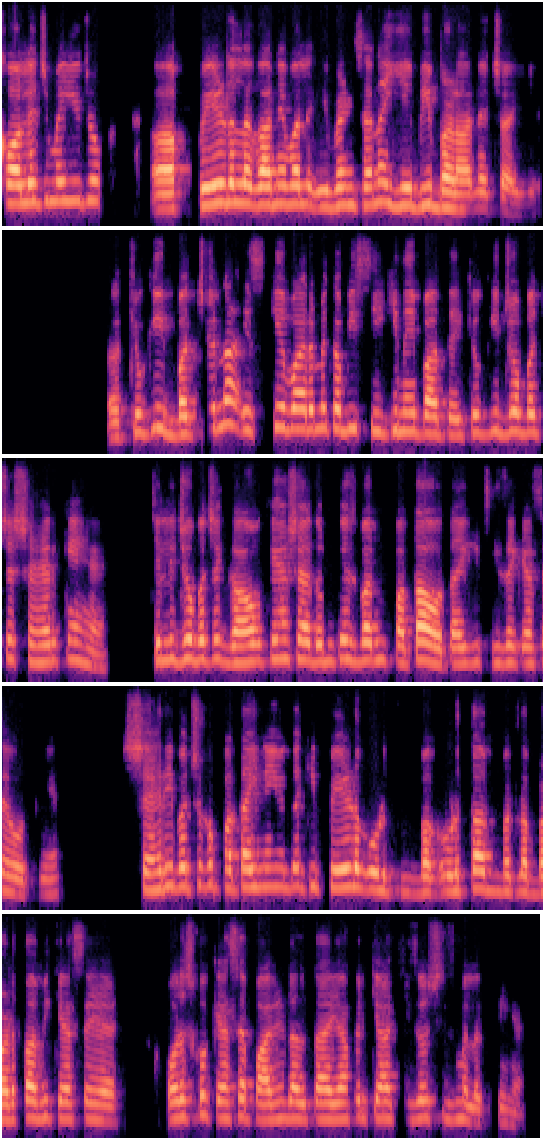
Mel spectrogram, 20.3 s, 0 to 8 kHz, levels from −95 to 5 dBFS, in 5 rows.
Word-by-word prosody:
College 215 +1 +6
में 235 - +2
ये 235 0 -5
जो 240 +1 -3 0.4
अ, 160 0 +9 0.2
पेड़ 210 +3 +6
लगाने 205 -1 +5
वाले 210 -1 +3
इवेंट्स 195 +2 -1
हैं 195 - +4
ना, 230 - 0
ये 195 -3 +1
भी 195 +2 -1
बढ़ाने 165 -1 +4
चाहिए। 325 - -6 0.9
अ, - - -2
क्योंकि 205 +4 -3
बच्चे 190 +5 +1
ना 295 0 +3
इसके 225 +4 -4
बारे 235 -1 +4
में 245 +1 -3
कभी 235 +1 +1
सीख 220 -4 -9
ही - - -2
नहीं 210 -1 -2
पाते 185 -2 +2
क्योंकि 200 +4 -6
जो 215 - +2
बच्चे 205 +2 -2
शहर 190 -2 -2
के - - -4
हैं, 170 -10 -6 0.4
चलिए 205 +2 -3
जो 225 - +5
बच्चे 215 +1 -1
गाँव 185 +2 +5
के - - -1
हैं 220 - -3
शायद 210 -3 +1
उनको 190 +3 -2
इस 210 - -6
बारे 200 0 +4
में 210 - -10
पता 180 +3 +5
होता 175 -3 +6
है 170 - -1
कि 180 - -12
चीजें 180 0 -7
कैसे 175 +1 -4
होती 150 -2 -6
हैं, 150 - -13 0.6
शहरी 195 +3 0
बच्चों 220 +1 -2
को 235 - -3
पता 210 +1 +1
ही 210 - 0
नहीं 215 0 -6
होता 215 +1 -6
कि 220 - -9
पेड़ 210 +1 +3
उड़ 190 -2 -1
ब 160 0 -2
उड़ता 180 +3 +2 0.2
मतलब 170 -1 -2
बढ़ता 170 +4 +3
भी 185 +2 -7
कैसे 180 -1 -4
है 155 - -2 0.4
और 180 +1 +3
इसको 195 +3 -4
कैसे 185 +2 0
पानी 170 0 +2
डलता 175 0 0
है 170 - +2
या 175 - +1
फिर 195 +2 -9
क्या 180 -1 +1
चीजें 180 0 -9
उस 190 0 -11
चीज 175 -2 -14
में 175 -2 -5
लगती 140 -1 -12
हैं। 115 - -18
195 Hz, 250 wpm, -19 LUFS, 175-215 Hz, 0.9 s, अ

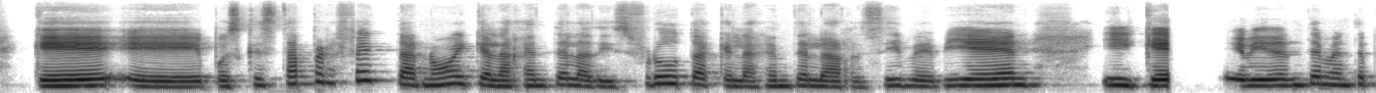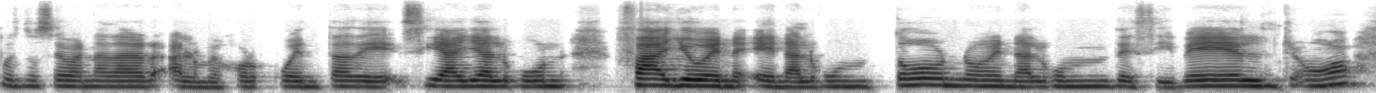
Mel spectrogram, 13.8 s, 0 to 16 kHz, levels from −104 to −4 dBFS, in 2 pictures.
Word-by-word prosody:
que, 205 +2 +6
eh, 175 -1 0
pues 185 0 -6
que 225 - -10
está 260 +5 -4
perfecta, 330 -3 -2
¿no? 225 +4 0
Y 270 - 0
que 225 -5 -1
la 190 -1 0
gente 210 +2 -4
la 200 -3 -2
disfruta, 235 +8 -3
que 195 - -6
la 185 -1 -4
gente 195 +2 -3
la 185 -3 -1
recibe 185 +3 -6
bien 215 +3 +2 0.3
y 220 -2 0
que 205 0 +6 0.3
evidentemente, 220 +3 +1
pues 205 -6 -9
no 190 - -7
se 195 0 -5
van 185 0 -2
a 185 - -3
dar 180 0 -1
a 195 - -4
lo 170 - -4
mejor 175 +2 -7
cuenta 180 +1 -3
de 175 -1 -2
si 210 -2 -3
hay 190 +1 +3
algún 190 0 0 0.2
fallo 215 -2 +7
en 190 -2 +4
en 180 -2 -2
algún 175 +1 -3
tono, 220 -2 +1
en 185 -2 -1
algún 185 +1 -3
decibel 190 +3 +1
yo, 205 +8 -1
195 Hz, 195 wpm, -21 LUFS, 185-220 Hz, 0.3 s, fallo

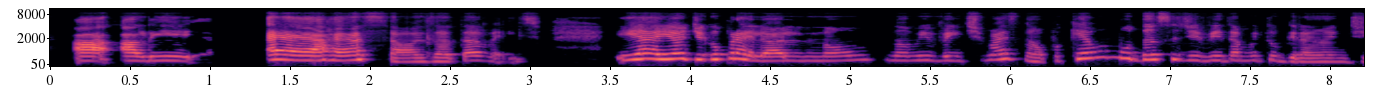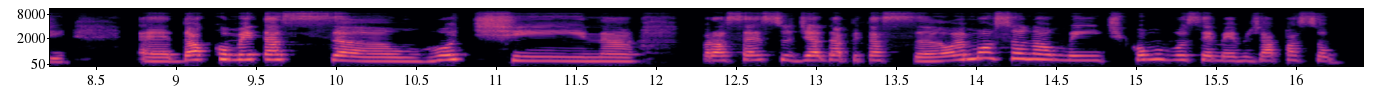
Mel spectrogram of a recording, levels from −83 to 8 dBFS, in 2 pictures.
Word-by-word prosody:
a 220 0 +6
ali, 220 - -3 0.5
é, 255 -3 +8
a 230 - +7
reação 240 -7 0
exatamente. 185 +5 -7 0.4
E 275 - +1
aí 295 -2 +7
eu 310 0 +5
digo 280 0 +1
para 315 -3 +3
ele: 220 -2 -2
"Olha 215 +1 -1
não 225 +5 -9
não 225 -1 -11
me 240 +1 -8
invente 220 +1 -8
mais 290 +2 -3
não" 185 -3 -8
porque 310 - -5
é 330 - +2
uma 385 +1 -10
mudança 275 -2 -2
de 240 -2 -6
vida 230 +1 -4
muito 230 +1 -14
grande, 170 -2 -9 0.4
é 190 -1 0
documentação, 255 -7 +2
rotina, 205 -5 -2 0.4
processo 240 +3 0
de 240 - 0
adaptação, 235 -3 -1
emocionalmente, 275 -7 0
como 265 +3 -2
você 255 -2 -2
mesmo 210 -2 -4
já 220 +1 -1
passou 230 - -7
235 Hz, 145 wpm, -23 LUFS, 210-265 Hz, 0.5 s, é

